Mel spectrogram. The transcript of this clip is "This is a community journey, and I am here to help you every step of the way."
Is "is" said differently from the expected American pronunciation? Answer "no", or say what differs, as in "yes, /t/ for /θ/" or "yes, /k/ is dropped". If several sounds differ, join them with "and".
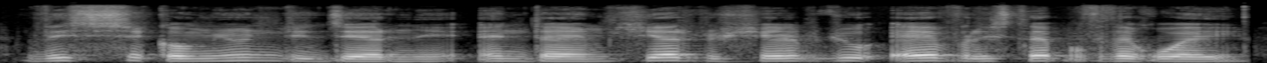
yes, /s/ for /z/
